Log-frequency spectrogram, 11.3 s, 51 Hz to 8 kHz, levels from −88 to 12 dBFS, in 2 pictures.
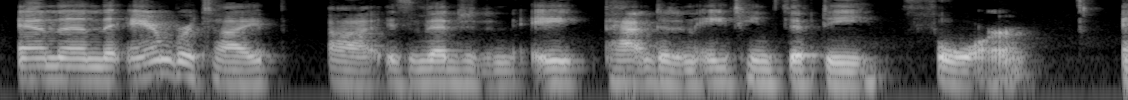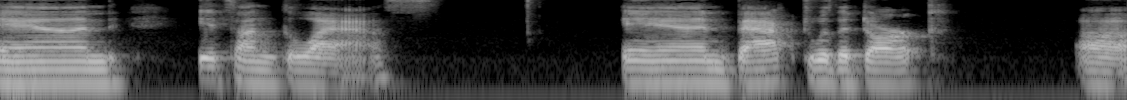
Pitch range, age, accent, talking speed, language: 115-195 Hz, 40-59, American, 120 wpm, English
